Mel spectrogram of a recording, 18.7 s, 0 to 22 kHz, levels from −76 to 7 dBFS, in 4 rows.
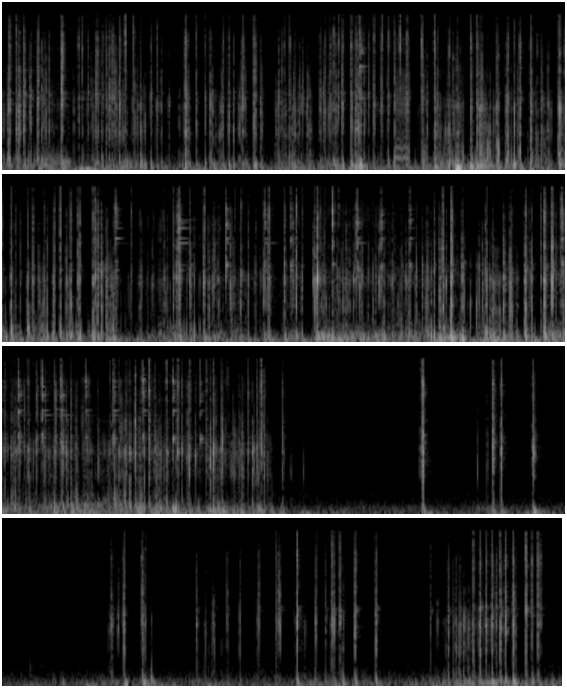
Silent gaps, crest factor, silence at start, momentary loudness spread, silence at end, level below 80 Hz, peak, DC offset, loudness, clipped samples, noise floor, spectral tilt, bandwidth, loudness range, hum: none; 36 dB; 0 s; 12 LU; 0 s; -44 dBFS; 0 dBFS; under 0.1%; -34 LUFS; under 0.1%; -60 dBFS; -2 dB/octave; 17 kHz; 7 LU; none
